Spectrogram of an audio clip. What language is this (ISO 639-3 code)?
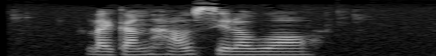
yue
